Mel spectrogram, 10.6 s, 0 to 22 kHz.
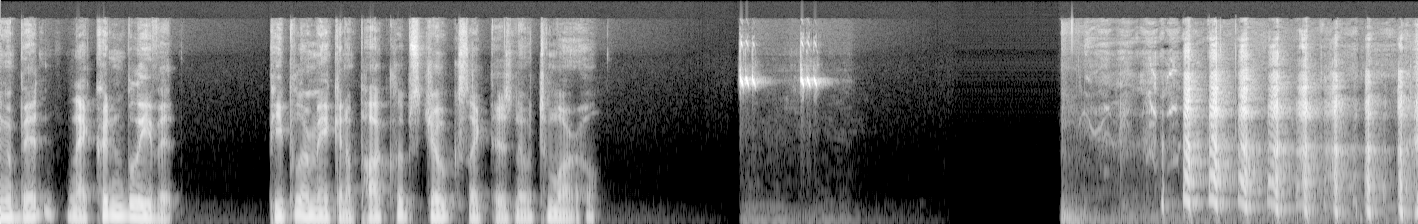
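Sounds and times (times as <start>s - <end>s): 
speech: 0.0s - 1.4s, 2.0s - 4.6s
cricket chirps played from phone: 5.6s - 6.2s
people laughing: 8.0s - 10.6s.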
